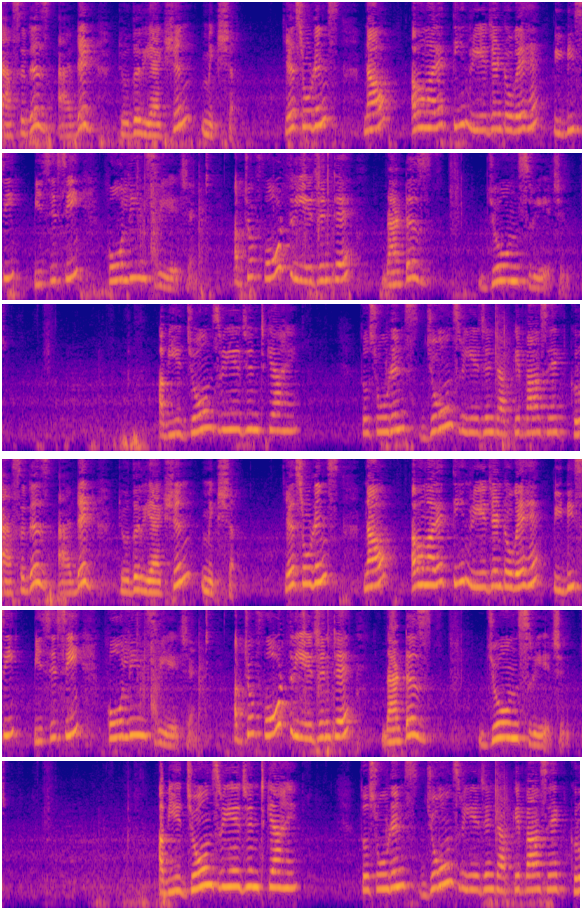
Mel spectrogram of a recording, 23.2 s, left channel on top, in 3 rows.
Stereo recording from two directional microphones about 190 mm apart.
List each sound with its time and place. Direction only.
0.0 s a woman's voice: 25° right (ahead or behind)
9.7 s a woman's voice: 30° right (ahead or behind)
17.6 s a woman's voice: 40° right (ahead or behind)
